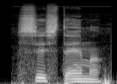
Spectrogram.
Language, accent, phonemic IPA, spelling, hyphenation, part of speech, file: Portuguese, Brazil, /sisˈtẽ.mɐ/, sistema, sis‧te‧ma, noun, Pt-br-sistema.ogg
- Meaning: 1. system 2. system, the mainstream culture, controlled by the elites or government of a state, or a combination of them, seen as oppressive to the individual; the establishment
